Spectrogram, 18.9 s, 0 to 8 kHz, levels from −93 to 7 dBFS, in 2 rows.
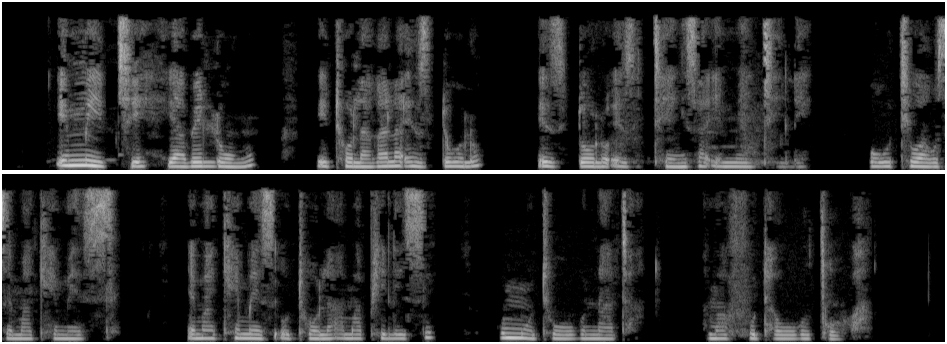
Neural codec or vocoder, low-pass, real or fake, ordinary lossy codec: none; 7.2 kHz; real; MP3, 32 kbps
